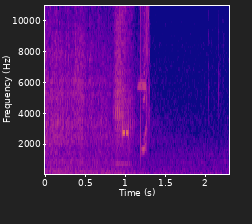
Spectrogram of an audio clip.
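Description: A soft electronic click sounds as a menu opens.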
